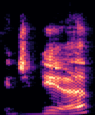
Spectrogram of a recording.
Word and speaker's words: engineer: therefore a noun pronounced engineer look at the stress there's a weak stress at the beginning and a major stress on the last syllable it is etymologically it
